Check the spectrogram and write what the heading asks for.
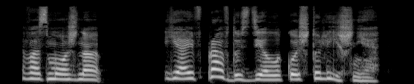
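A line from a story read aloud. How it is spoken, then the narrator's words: Forced out reluctantly. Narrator (Russian): выдавила я, избегая смотреть в глаза Хорвику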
